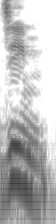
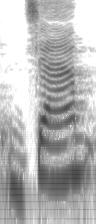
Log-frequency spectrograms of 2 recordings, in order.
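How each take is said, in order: First: The vowel is a short 'i' sound. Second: The vowel is an 'a' sound. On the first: The speaker calls it right. "आई की short pronunciation होगी" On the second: The speaker calls it wrong. "जैम नहीं"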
